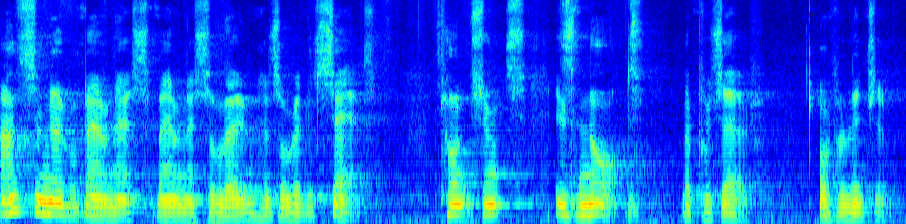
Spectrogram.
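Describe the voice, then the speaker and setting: A man with a British accent speaks at a medium pitch and fairly slow pace, with long, frequent pauses. There is audible room echo and noticeable background noise. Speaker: member of the House of Lords. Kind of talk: parliamentary speech. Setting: parliamentary chamber. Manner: slower than usual; formal.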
